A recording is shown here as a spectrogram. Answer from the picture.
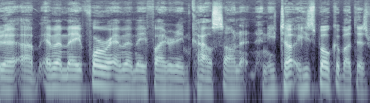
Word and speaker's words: Chael Sonnen: And I interviewed a former MMA fighter named Chael Sonnen, and he spoke about this really eloquently. He said, Kyle Sonnet?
